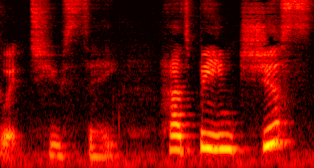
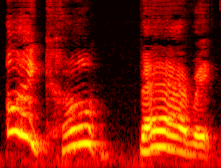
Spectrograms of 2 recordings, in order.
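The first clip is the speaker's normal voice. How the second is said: louder, higher wail; distraught cry; 6 semitones higher, 9 dB louder than usual. Acted. Mrs Twit crying out in despair to her husband. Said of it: "cried Missus Twit".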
